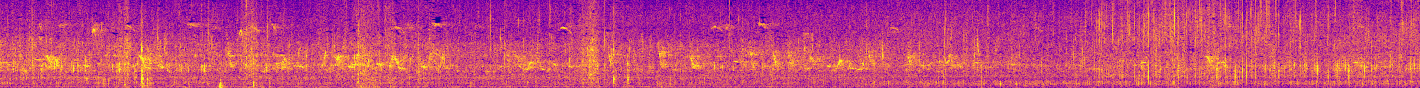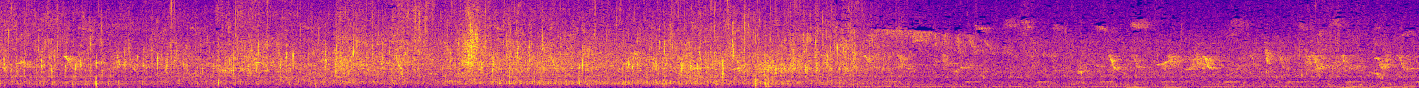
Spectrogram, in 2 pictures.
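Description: Hot oil sizzling with steady crackles and pops as fish patties deep-fry in a pan over a wood fire. The sizzle eases a little near the end.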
